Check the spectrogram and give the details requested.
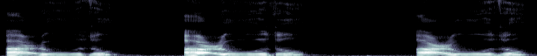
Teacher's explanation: हमज़ा अक्सर हल्क से निकलता है, यानी कि deep part of the throat, और आइन वसतुल हल्क से निकलता है।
